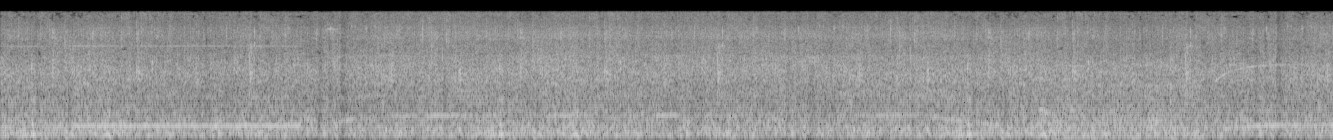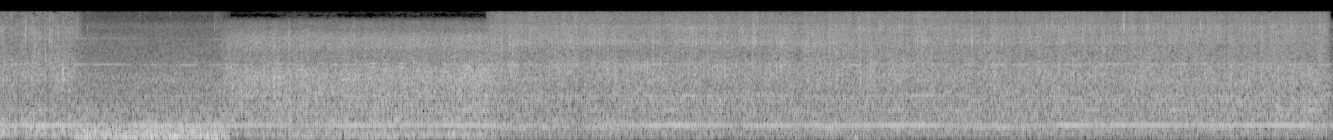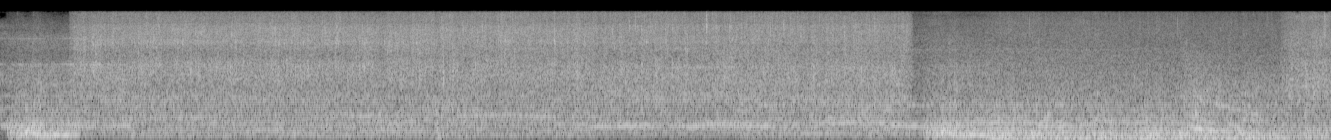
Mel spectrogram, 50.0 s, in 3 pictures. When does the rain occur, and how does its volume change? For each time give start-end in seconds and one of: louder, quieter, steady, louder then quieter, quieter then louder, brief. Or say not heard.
0.0-49.9 steady.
